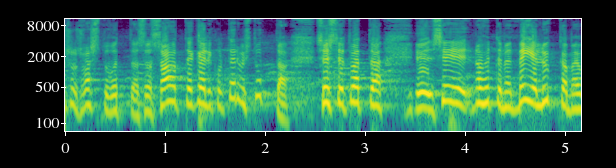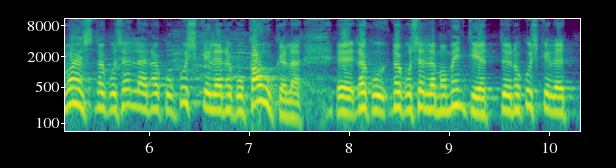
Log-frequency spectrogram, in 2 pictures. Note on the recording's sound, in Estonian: Audio salvestus koosolekult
